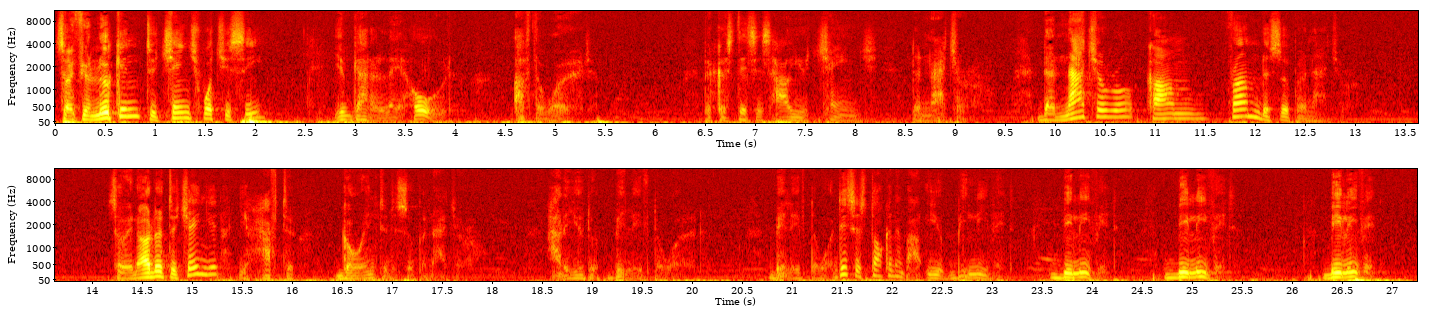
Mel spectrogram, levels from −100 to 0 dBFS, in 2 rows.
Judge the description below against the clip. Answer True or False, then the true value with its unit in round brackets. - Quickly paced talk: False (150 wpm)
